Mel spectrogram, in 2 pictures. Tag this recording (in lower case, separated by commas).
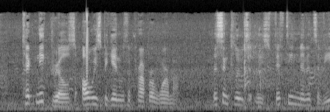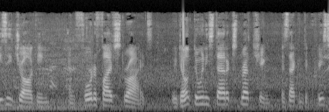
outside, urban or man-made, speech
